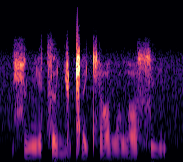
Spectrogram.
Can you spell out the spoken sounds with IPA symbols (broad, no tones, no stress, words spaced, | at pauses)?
ɕʊɲet͡sə ɟʊǁɛcʰe ðˤəðˤe ɬi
